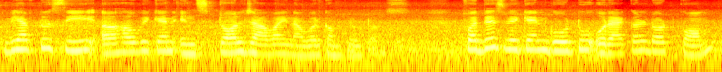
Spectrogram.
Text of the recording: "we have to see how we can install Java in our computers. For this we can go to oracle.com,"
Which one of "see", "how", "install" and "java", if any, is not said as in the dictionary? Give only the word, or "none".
none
